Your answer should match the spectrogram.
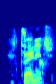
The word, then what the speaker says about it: Greenwich: Greenwich. Oh, is that how you pronounce it?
